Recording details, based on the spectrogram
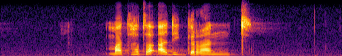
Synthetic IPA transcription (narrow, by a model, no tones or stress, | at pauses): matʰatʰʼaʔadiɡran̩ːtʼ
